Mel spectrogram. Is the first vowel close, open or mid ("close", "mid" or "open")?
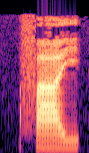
open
